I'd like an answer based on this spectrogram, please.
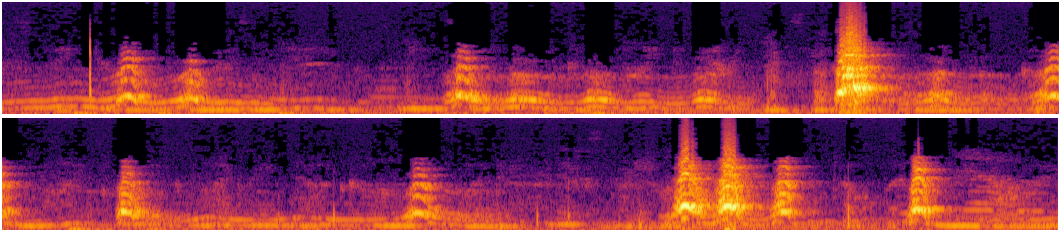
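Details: Chihuahua on the attack, giving a continuous wavering growl broken by a few sharp, loud yapping barks, two close together near the end.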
